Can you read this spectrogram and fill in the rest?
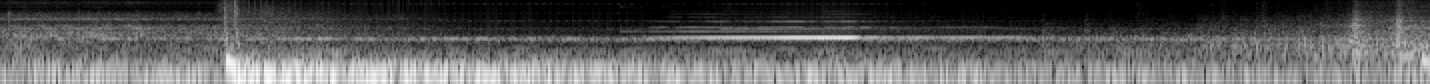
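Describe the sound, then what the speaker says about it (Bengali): A loud train horn sounds in a dark rail yard by a lakeside, a long sustained tonal blast swelling over the low rumble and clatter of an approaching train, with no voices. "একটা তীব্র কান ফাটানো ট্রেনের হর্ন শোনা গেল"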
